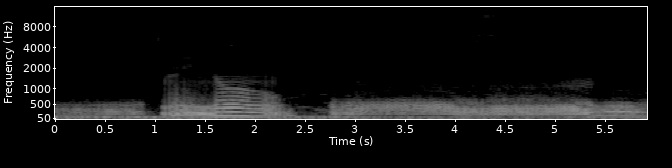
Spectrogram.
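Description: A Bengal cat, scared, lets out a drawn-out, wavering moan that bends up and down in pitch. Afterwards a low, grumbling rumble continues while a person murmurs reassurance nearby.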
